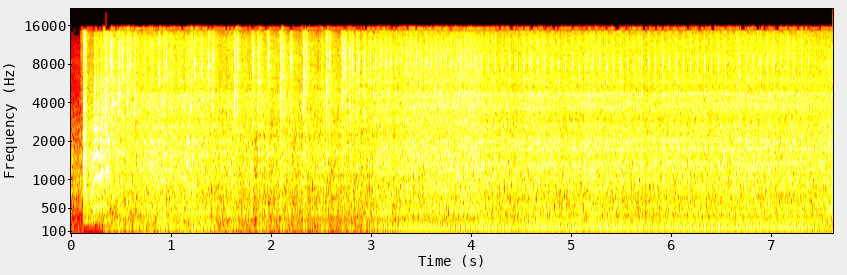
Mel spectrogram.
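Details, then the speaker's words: Lawn tractor engine after a fuel filter replacement, fuel valve turned on: brief crank, catches at once and settles into a smooth, even idle with a steady beat and no misses; normal start. "if you do have a fuel valve now you can turn it on and now you can start the engine to make sure everything's okay"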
